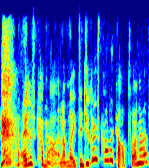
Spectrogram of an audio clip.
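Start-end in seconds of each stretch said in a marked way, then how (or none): 1.3-2.5 light, playful, very high-pitched fun inflection. Retelling asking the others whether they called the cops, with a retold playful inflection. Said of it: "a little bit of a fun inflection in my voice".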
